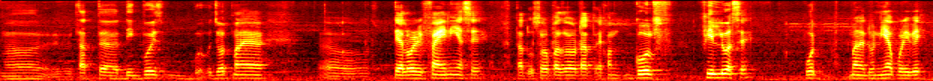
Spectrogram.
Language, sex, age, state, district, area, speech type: Assamese, male, 30-45, Assam, Sivasagar, urban, spontaneous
